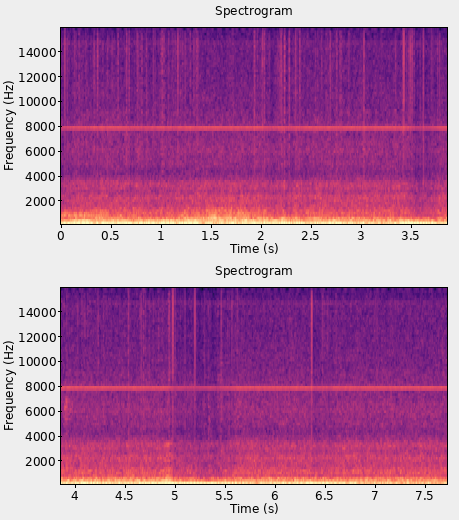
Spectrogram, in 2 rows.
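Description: SNCF Z 6400 electric commuter train running, heard from inside the carriage: a steady rumble of wheels on rail with low motor tones that slowly shift in pitch.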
